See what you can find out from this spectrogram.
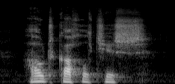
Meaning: plural of houtkacheltje
- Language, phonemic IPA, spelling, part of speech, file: Dutch, /ˈhɑutkɑxəlcəs/, houtkacheltjes, noun, Nl-houtkacheltjes.ogg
